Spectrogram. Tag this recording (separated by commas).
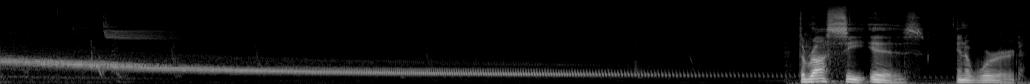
Speech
